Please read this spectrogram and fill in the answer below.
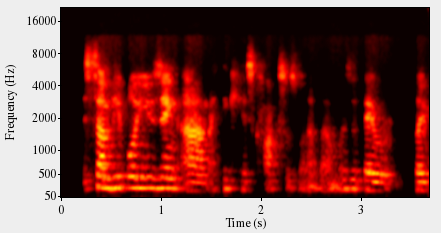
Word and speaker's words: Hiscox: Hiscox.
